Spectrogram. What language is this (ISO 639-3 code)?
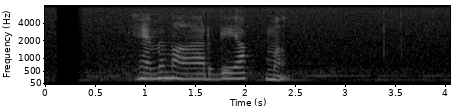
sin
